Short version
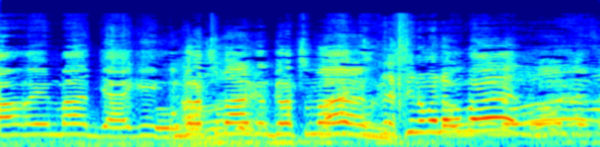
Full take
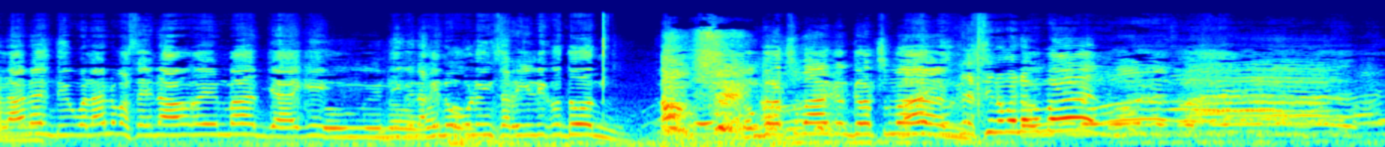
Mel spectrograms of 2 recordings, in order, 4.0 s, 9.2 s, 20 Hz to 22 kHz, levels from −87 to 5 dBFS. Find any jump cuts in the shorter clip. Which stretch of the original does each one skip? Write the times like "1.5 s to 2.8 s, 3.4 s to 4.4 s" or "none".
2.3 s to 5.0 s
